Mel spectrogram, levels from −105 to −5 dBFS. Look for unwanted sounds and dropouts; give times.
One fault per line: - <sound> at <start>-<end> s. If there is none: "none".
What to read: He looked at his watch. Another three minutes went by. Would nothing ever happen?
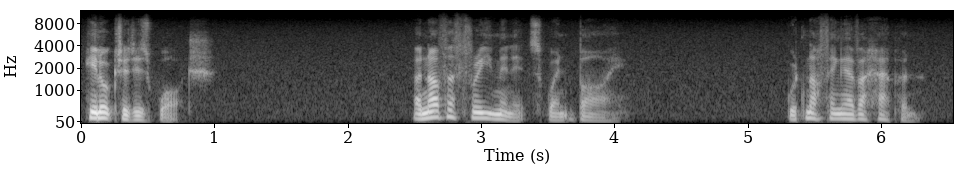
none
